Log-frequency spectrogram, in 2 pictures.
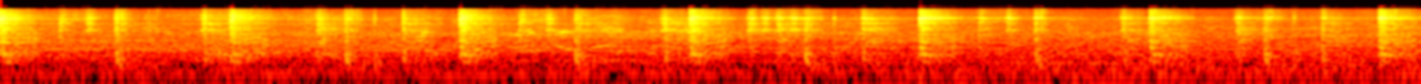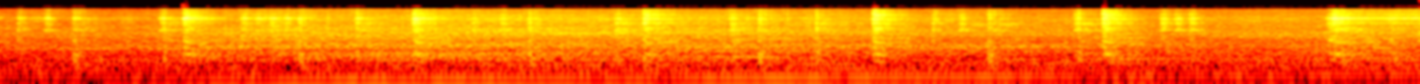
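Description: Street traffic with a sharp beat repeating about once a second, with lighter ticks between. A heavy vehicle rumbles past from about eight seconds in.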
